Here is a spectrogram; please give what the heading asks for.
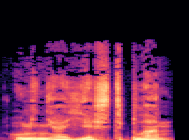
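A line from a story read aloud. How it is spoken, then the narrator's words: Whispered. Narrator (Russian): шепнула Даяна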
